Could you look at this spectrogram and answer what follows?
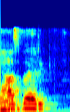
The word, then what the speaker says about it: Asberg: Então é Edwin Asberg, E-D-W-I-N, Asberg como, como se fala mesmo.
